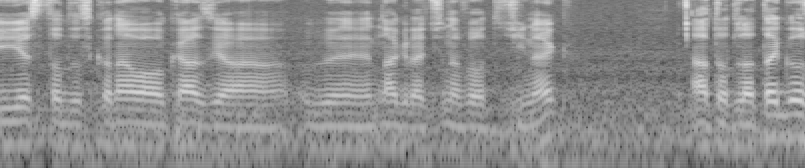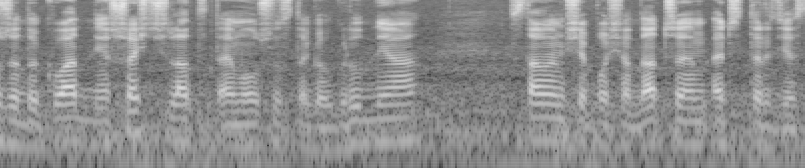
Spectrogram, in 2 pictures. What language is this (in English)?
Polish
